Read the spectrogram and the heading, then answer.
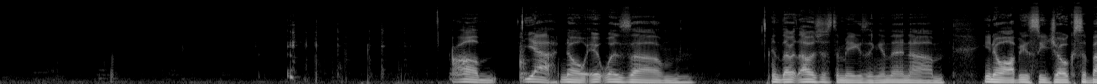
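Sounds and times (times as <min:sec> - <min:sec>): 
person sipping water: 0:00.2 - 0:04.5
person swallowing: 0:02.6 - 0:04.6
speech: 0:04.5 - 0:07.0, 0:07.7 - 0:10.9.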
